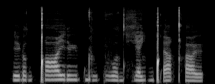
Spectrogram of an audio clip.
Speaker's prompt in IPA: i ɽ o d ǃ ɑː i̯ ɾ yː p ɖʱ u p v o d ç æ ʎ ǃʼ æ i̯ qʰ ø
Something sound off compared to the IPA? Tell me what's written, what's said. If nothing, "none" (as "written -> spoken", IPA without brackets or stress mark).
none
